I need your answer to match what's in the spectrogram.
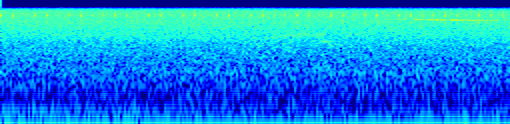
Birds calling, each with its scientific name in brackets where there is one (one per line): American Robin (Turdus migratorius)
